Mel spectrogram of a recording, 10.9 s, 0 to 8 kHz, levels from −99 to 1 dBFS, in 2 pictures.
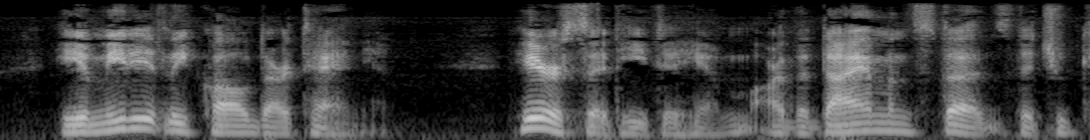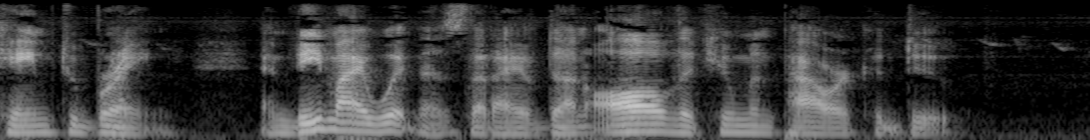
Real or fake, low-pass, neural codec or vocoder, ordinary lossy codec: real; 7.2 kHz; none; AAC, 48 kbps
